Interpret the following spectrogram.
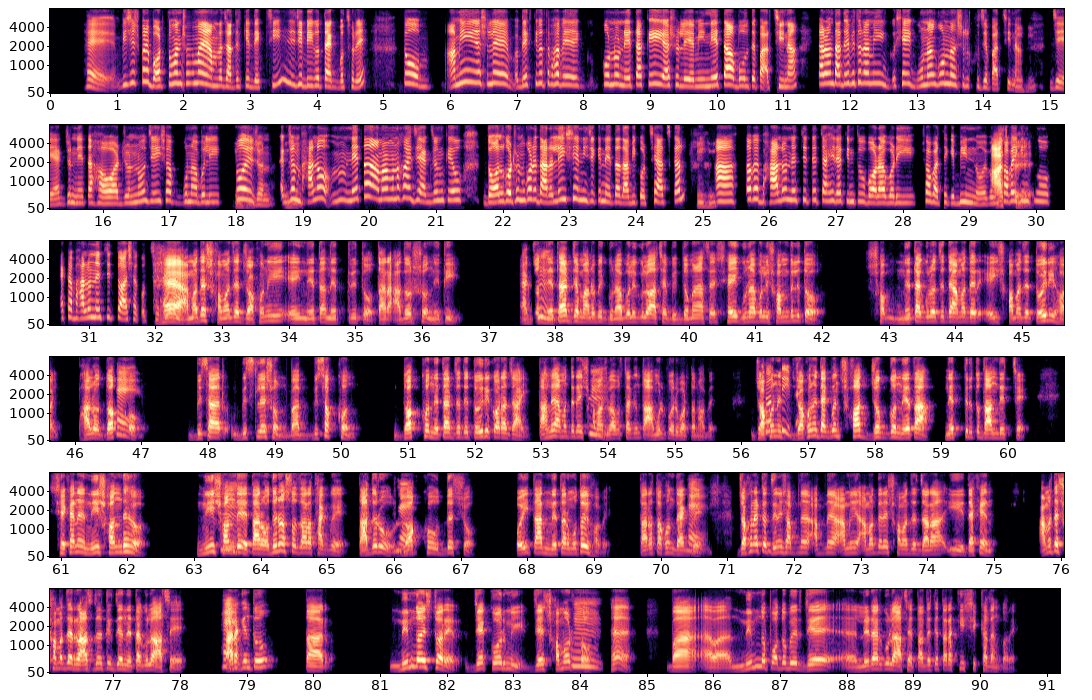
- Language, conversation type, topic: Bengali, unstructured, আপনার মতে ভালো নেতৃত্বের গুণগুলো কী কী?
- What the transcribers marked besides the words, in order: "নেতা-নেতৃত্ব" said as "নেতা-নেতৃত"; "সম্মিলিত" said as "সম্বিলিত"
